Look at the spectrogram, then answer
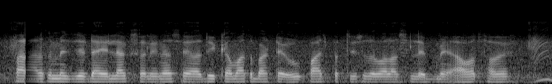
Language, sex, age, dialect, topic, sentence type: Bhojpuri, male, 18-24, Northern, banking, statement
